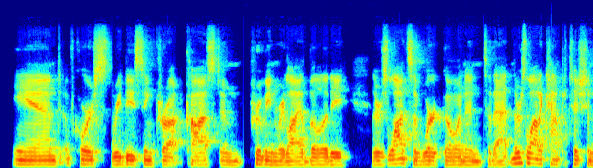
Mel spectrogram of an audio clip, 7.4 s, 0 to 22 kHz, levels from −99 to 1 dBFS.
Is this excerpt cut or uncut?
cut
